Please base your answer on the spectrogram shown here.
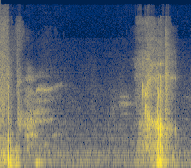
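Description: Two loud, rough snorting snores with a low rumble, separated by a quiet pause; acted snoring.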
